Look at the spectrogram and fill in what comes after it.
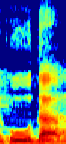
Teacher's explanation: huruf dal itu ya berada pada ujung lidah yang menempel ke gigi seri atas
